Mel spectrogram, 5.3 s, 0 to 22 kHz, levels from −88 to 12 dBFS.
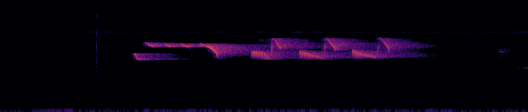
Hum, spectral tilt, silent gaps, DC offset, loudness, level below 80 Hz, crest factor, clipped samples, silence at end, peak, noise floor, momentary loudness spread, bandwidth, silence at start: none; 7 dB/octave; none; under 0.1%; -35 LUFS; -82 dBFS; 20 dB; under 0.1%; 1.1 s; -22 dBFS; -75 dBFS; 12 LU; 14 kHz; 1.35 s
